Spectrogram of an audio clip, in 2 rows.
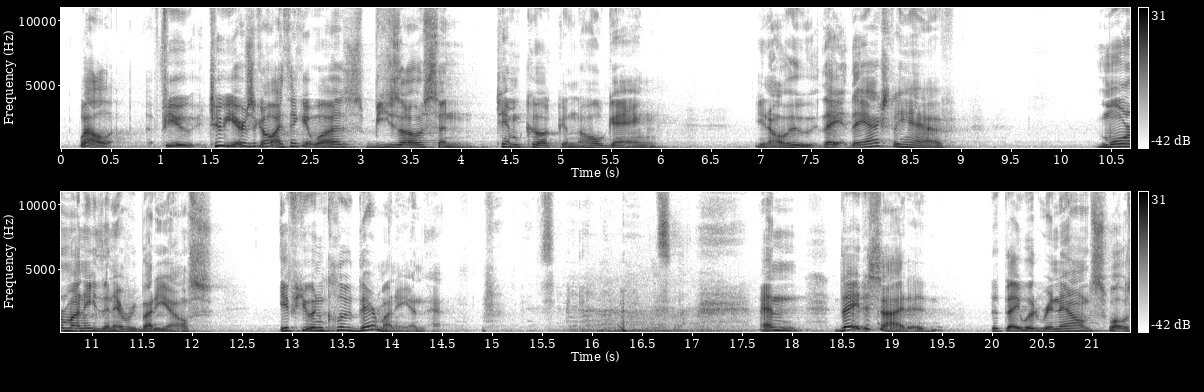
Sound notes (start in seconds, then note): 15.3 laughter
